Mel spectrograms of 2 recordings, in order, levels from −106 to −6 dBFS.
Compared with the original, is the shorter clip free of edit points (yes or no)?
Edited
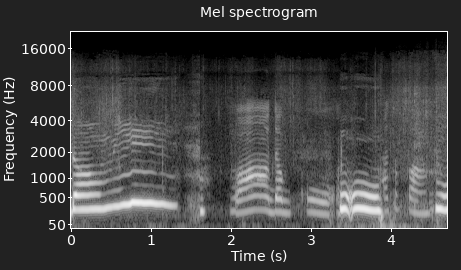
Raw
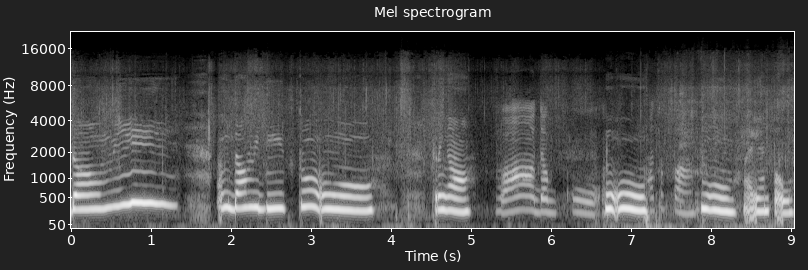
no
